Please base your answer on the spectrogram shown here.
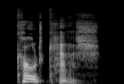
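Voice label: "cold cash", British English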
